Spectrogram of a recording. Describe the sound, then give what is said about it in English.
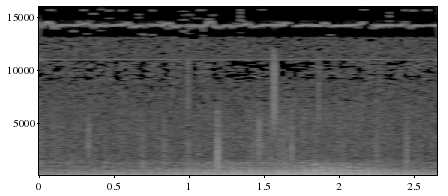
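A car drives along a street toward a big house on 11th Street, its engine giving a steady, even low rumble that carries on without a break and with no voices. “Later, as Ben drives toward the big house on 11th Street.”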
